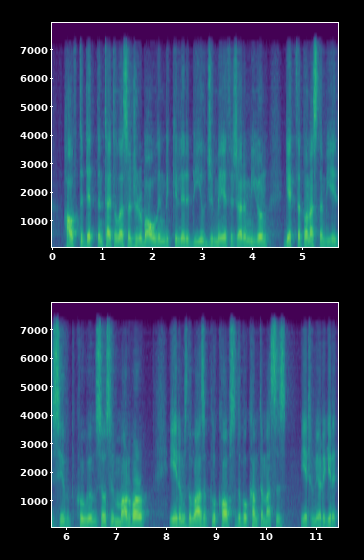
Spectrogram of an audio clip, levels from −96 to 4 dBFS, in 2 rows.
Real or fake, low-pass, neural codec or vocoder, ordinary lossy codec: fake; 7.2 kHz; codec, 16 kHz, 0.2 kbps, FocalCodec; none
